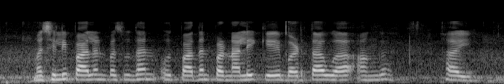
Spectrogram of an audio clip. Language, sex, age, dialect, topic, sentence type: Magahi, female, 25-30, Western, agriculture, statement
